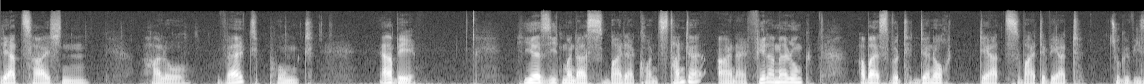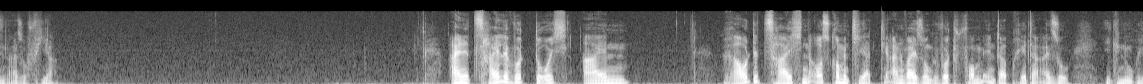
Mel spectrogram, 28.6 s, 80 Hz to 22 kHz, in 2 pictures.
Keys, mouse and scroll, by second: 0.3-3.7 typing, 7.1-9.5 drag, 11.5-13.4 drag, 16.1 click.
